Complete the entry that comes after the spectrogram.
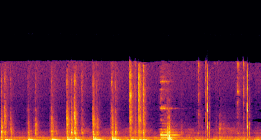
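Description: Keys clatter on a computer keyboard in short bursts of typing, close and distinct, with clicks spaced irregularly and pausing near the end as HTML code for an index file is written.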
